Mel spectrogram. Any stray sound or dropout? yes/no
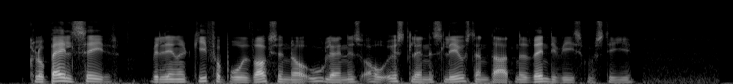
no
